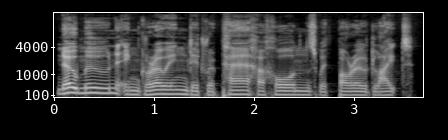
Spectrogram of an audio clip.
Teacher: golding wrote in iambic heptameter also known as fourteeners seven feet of two syllables with that famously shakespearean stress pattern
